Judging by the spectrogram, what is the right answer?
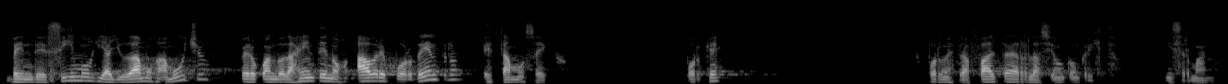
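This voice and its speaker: A man preaching a sermon, swinging between loud and hushed. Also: mid-range voice, animated, a little slow, long pauses, in a large hall, highs cut off. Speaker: pastor. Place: church sanctuary.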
